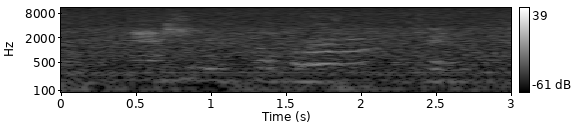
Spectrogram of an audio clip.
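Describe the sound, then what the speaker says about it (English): A pet cat meows a few times amid background noise, with a person talking quietly in the room. "Hello again, kitty."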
